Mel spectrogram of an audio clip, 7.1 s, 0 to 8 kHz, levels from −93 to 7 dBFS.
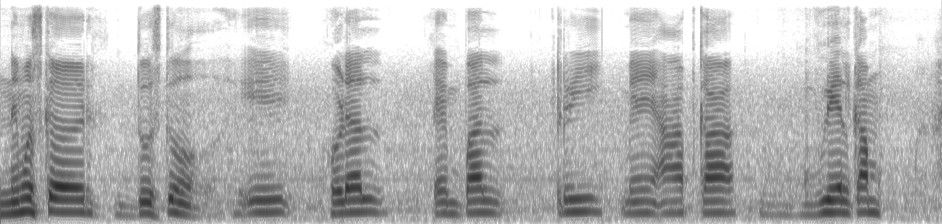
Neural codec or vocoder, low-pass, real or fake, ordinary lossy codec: none; 7.2 kHz; real; none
